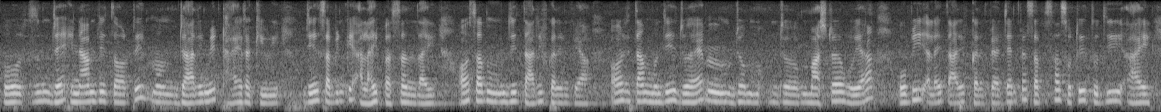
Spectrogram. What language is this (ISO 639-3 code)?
snd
